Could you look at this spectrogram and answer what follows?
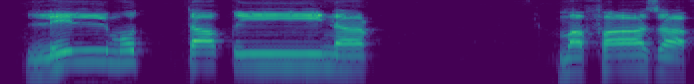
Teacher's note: Qaf we read in heavy sound and we long as well. There is ya madda.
